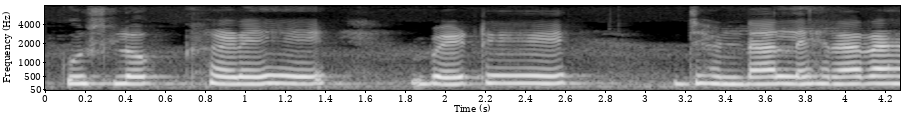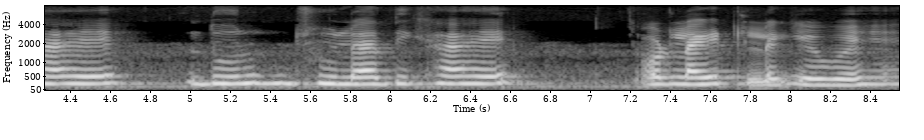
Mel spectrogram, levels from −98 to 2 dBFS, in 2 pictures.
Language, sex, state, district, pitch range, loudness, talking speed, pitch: Hindi, female, Bihar, Sitamarhi, 250-265 Hz, -14 LUFS, 125 wpm, 255 Hz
